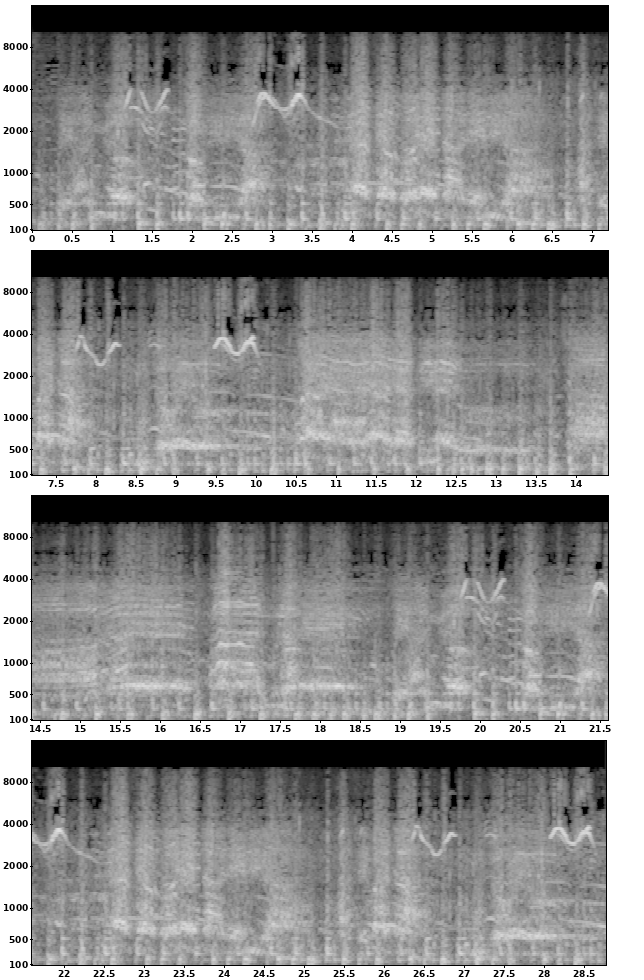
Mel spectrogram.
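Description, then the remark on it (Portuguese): Danubio supporters in the Curva de Maronhas stands sing one of their chants together, a loud, continuous mass of voices with rhythmic swells and a few shrill high notes cutting through. “Danúbio Sos Me Vida, diretamente é, da Curva de Maronhas, a torcida do Danúbio começa a cantar no som das torcidas.”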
